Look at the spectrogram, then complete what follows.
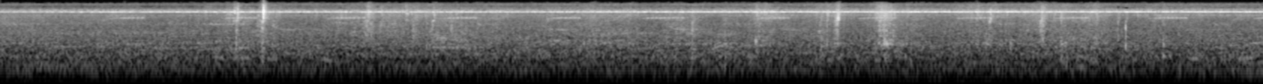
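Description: Insects droning with a steady high-pitched note, with a short chirp repeating about once a second. A few faint clicks and rustles are scattered through it, the sharpest about two and a half seconds in.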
